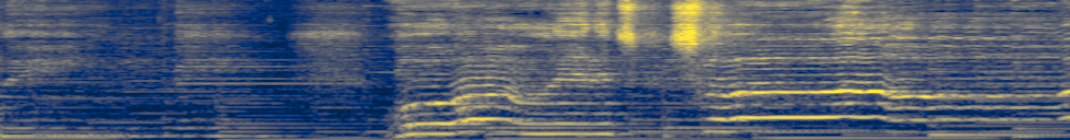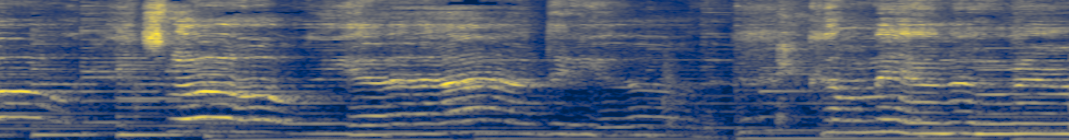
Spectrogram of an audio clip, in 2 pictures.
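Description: Acoustic guitar playing a song, with a man's voice singing a sliding melody over it from about two seconds in, the held notes wavering with vibrato near the end.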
